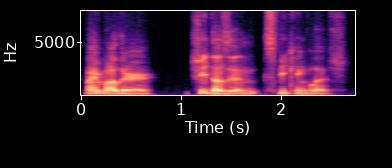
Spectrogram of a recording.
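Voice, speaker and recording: Gravelly, flat-voiced young man. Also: fairly low pitch. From Maryland, United States. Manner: earnest, measured, thinks aloud. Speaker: social worker interviewee. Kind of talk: reflective interview answers.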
